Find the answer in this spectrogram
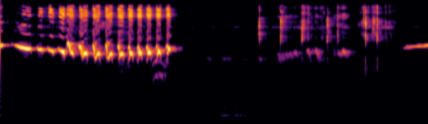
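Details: White-rumped shama in provoking song: a clear descending whistle runs straight into a rapid rattling trill, then soft scattered notes and a final rising whistle.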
